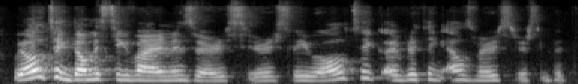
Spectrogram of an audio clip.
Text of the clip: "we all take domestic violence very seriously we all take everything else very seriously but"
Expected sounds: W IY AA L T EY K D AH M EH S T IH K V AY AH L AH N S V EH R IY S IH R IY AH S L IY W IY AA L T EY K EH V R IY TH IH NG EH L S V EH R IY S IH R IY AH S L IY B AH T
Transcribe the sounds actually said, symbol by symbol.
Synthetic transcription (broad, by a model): W IY AA L T EY K D AH M EH S T IH K V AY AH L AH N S V EH R IY S IH R IY AH S L IY W IY AA L T EY K EH V R IY TH IH NG EH L S V EH R IY S IH R IY AH S L IY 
